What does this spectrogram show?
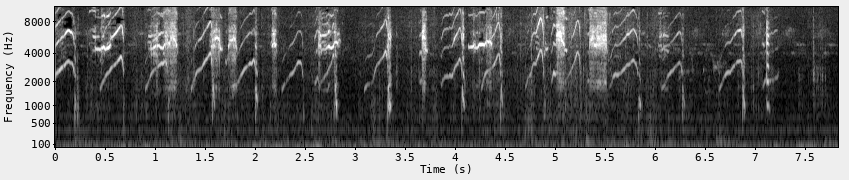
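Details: Little owl nestlings play fighting, grappling with one another, producing rapid series of sharply rising squeaky calls, several per second, with harsher hissy bursts and scuffling taps over a constant low hum.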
